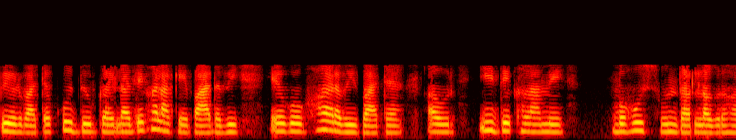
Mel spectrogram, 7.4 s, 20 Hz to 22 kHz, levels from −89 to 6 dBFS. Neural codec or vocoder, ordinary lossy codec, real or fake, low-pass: none; AAC, 16 kbps; real; 7.2 kHz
